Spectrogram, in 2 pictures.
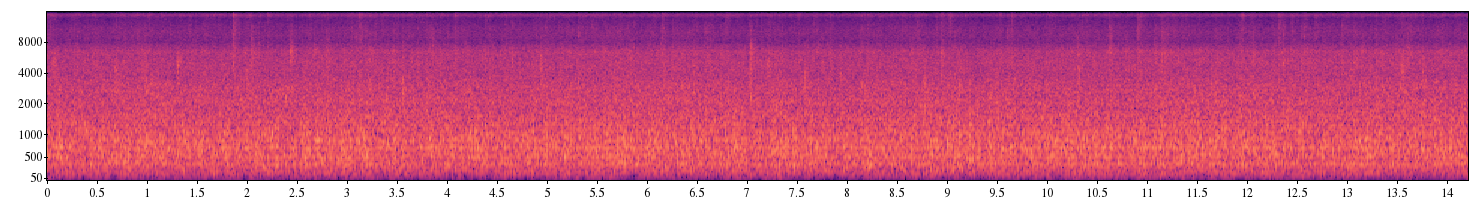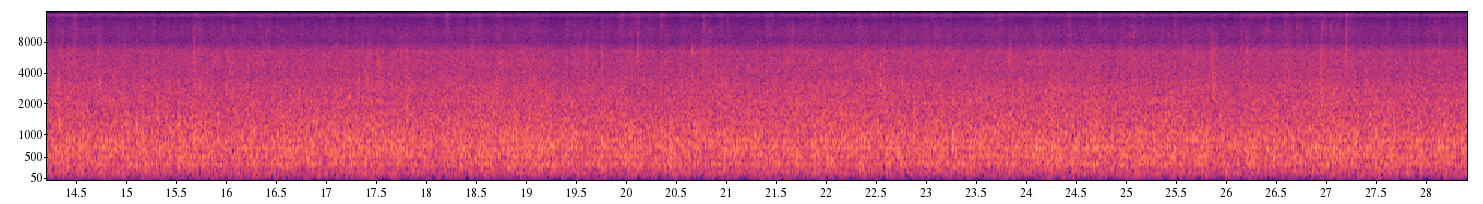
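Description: Steady rain falling, an even hiss with a few single drop ticks now and then.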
